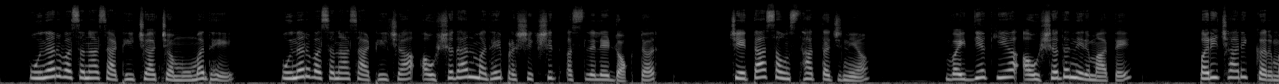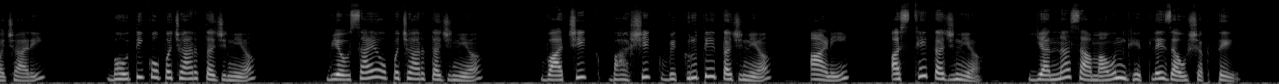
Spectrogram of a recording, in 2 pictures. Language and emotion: Marathi, neutral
